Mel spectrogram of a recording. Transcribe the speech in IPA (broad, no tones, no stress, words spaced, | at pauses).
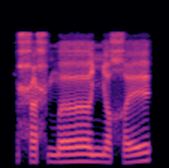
ħiħmɜːɲɜχe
